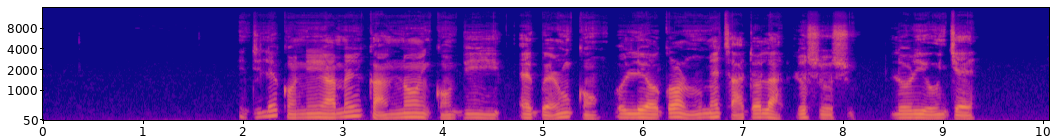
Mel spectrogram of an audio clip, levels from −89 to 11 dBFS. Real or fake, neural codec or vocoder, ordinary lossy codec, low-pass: real; none; none; 14.4 kHz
